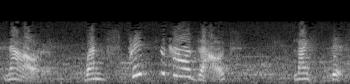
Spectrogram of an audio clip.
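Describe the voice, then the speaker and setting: A woman's voice: a little high, wildly swooping pitch, slow, full character voice. A woman playing a genteel, chatty village lady telling fortunes for fun in a 1960s radio drama. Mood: breezy, cheerful. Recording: muffled, noisy old radio, crowd behind.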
